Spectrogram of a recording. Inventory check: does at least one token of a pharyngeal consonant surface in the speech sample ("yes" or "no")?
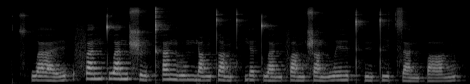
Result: no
